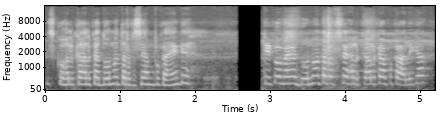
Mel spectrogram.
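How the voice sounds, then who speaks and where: A woman calmly explaining a home recipe step by step while she cooks. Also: high voice, normal speed. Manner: calm, instructional, talks while working. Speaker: home cooking channel host. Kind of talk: step-by-step cooking instructions. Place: home kitchen. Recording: noisy home phone recording.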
